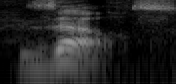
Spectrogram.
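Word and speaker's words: Xels: the main character, Beck, to absorb zells, or cells. It's spelled with an X, so it's kind of weird.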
